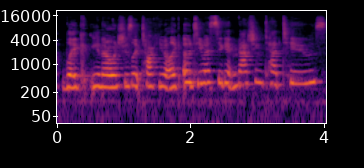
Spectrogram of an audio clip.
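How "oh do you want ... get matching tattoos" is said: badly faked Australian accent. Retelling what Abigail said in the episode: imitating Abigail, Australian accent. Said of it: "I can't do an Australian accent either".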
